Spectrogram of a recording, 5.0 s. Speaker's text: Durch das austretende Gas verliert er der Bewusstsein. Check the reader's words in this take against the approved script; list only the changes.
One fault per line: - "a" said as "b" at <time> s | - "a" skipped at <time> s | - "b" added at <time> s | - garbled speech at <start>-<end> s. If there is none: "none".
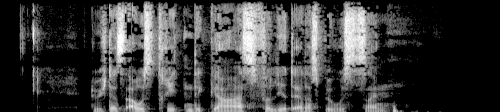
- "der" said as "das" at 3.0 s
